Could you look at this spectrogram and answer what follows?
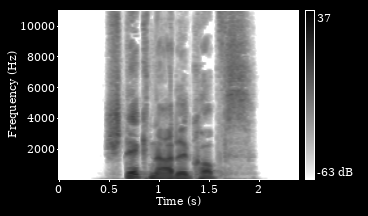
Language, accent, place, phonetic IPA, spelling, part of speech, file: German, Germany, Berlin, [ˈʃtɛknaːdl̩ˌkɔp͡fs], Stecknadelkopfs, noun, De-Stecknadelkopfs.ogg
- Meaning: genitive singular of Stecknadelkopf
